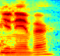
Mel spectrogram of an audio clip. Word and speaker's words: Genever: Is that how you pronounce it in Dutch? Genever. Genever?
